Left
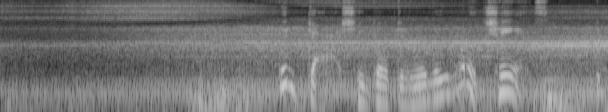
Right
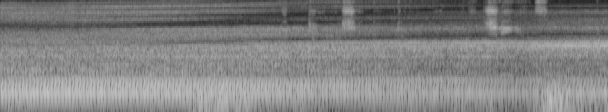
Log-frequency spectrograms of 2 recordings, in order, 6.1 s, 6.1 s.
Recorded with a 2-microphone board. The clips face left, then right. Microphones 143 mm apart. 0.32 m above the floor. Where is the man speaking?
65° left (ahead or behind).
